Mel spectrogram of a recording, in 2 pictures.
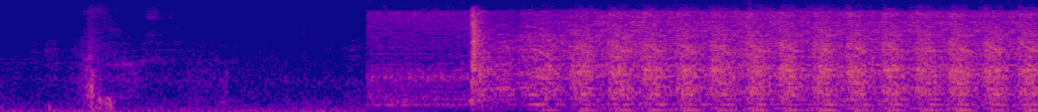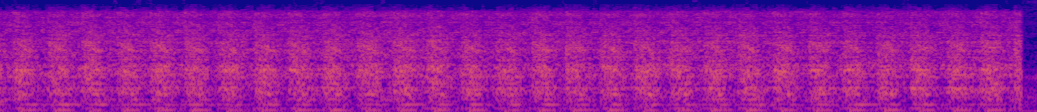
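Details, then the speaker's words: First start of a freshly installed replacement engine after fixing a fuel line fitting leak: it cranks, catches and runs with a pulsing beat, then falters as the fuel pump keeps switching off; the cause is unknown. "right it starts but for some reason my fuel pump keeps turning off so i've not a clue what's going on there so back to the drawing board but at least it started"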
